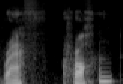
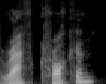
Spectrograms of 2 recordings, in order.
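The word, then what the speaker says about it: Rathcroghan: But he basically he pronounced it Raf Crocken I think. Uh but every other source I can find everywhere says Raf Kruahan.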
